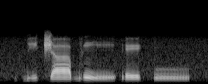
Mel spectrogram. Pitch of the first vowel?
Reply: rising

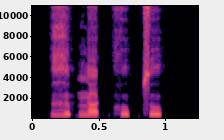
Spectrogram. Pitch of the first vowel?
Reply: low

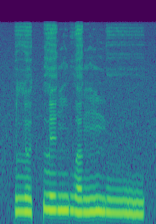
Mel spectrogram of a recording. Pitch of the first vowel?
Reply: rising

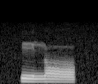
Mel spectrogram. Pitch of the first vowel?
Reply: low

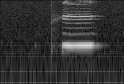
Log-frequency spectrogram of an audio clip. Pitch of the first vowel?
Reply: high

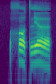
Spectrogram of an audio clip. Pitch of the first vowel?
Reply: falling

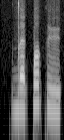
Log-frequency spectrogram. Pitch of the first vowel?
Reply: low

